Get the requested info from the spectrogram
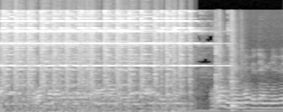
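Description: Puja hand bell rung rapidly and continuously, its high ringing tones held steady, stopping about three seconds in. A man's chanting voice runs underneath it.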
